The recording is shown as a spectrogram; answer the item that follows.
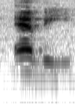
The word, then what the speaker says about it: Evie: to pronounce that no but Evie rhymes with Chevy so that's how you say that okay watching the cats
